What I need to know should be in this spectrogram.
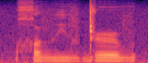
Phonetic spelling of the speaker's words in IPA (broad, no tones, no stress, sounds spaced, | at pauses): χ ɵ v i v ɖ ə˞ v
